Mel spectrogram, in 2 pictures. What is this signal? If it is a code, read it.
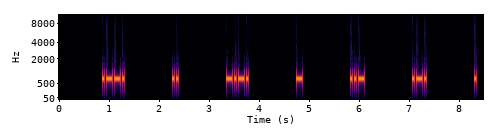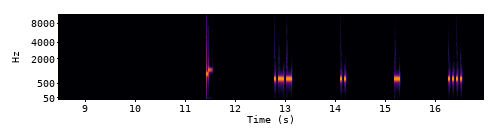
Morse code, heard as a keyed tone, about 30 wpm, spaced as for 8 wpm, 700 Hz. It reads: PICTURE WITH
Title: 8x Character Spacing - Top 200 Words - 30wpm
